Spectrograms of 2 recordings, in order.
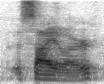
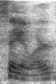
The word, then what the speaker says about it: Sylar: Randy here Andy's got Sylar probably the first time Randy right yeah it's pronounced sailor sailor okay so Sailor Moon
